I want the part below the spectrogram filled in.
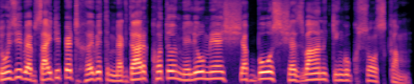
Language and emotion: Kashmiri, neutral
